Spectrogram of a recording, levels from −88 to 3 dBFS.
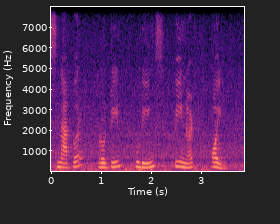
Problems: constant background noise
